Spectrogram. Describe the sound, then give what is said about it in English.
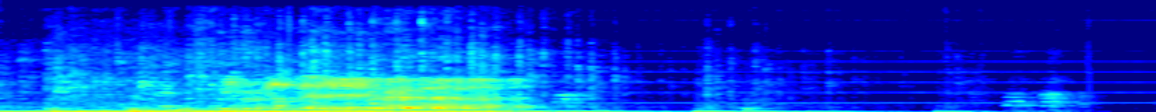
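A motorcycle engine roars past outside, a heavy low rumble that is loudest at first and then fades away over a few seconds, leaving quieter murmuring voices. “That's not what I wanted to talk about, but I don't know. It just got my attention.”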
